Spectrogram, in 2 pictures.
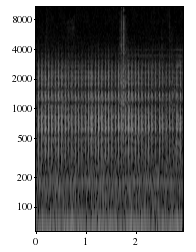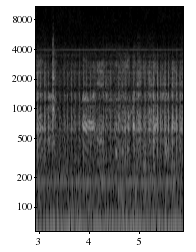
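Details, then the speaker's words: Canadian General Electric C701 console radio after tube testing and bench alignment, tuned to an AM station: strong, steady audio over light hiss with no fading or squeal; normal reception, receiver well aligned. "there it is a very good indication that the radios align quite well"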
